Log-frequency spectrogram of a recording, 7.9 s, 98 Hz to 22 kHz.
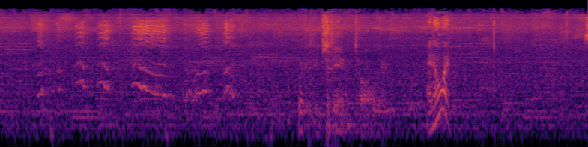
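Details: Four-week-old Gordon Setter pups from Rosie and Dash explore their world and each other at Top Gun Kennels in Ishpeming, Michigan, on July 21, 2011. Thin, wavering whines and whimpers rise and fall repeatedly, mixed with human voices.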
